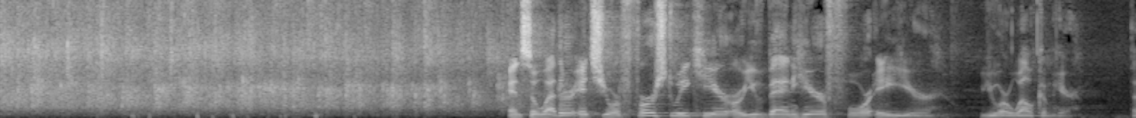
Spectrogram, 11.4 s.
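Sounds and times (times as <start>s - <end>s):
audience applauding: 0.0s - 5.8s
speech: 5.1s - 11.3s.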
